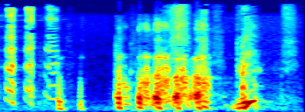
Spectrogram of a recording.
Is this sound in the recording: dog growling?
yes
